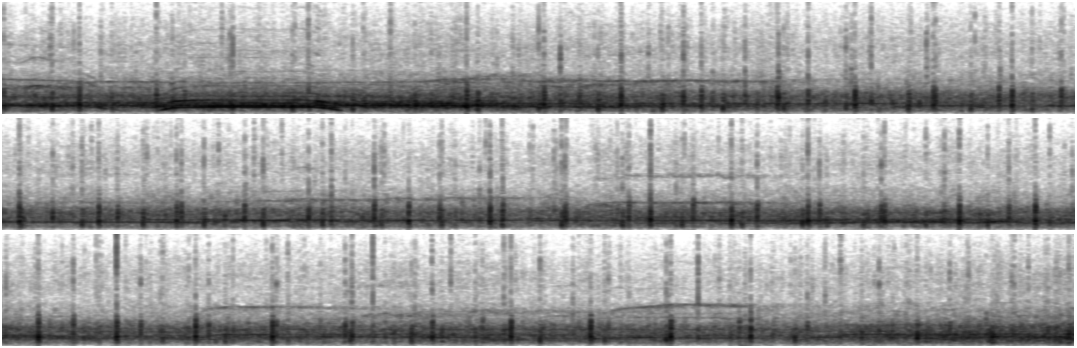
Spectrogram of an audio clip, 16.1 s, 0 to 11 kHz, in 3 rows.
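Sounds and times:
audience applauding: 0.0 - 16.0.

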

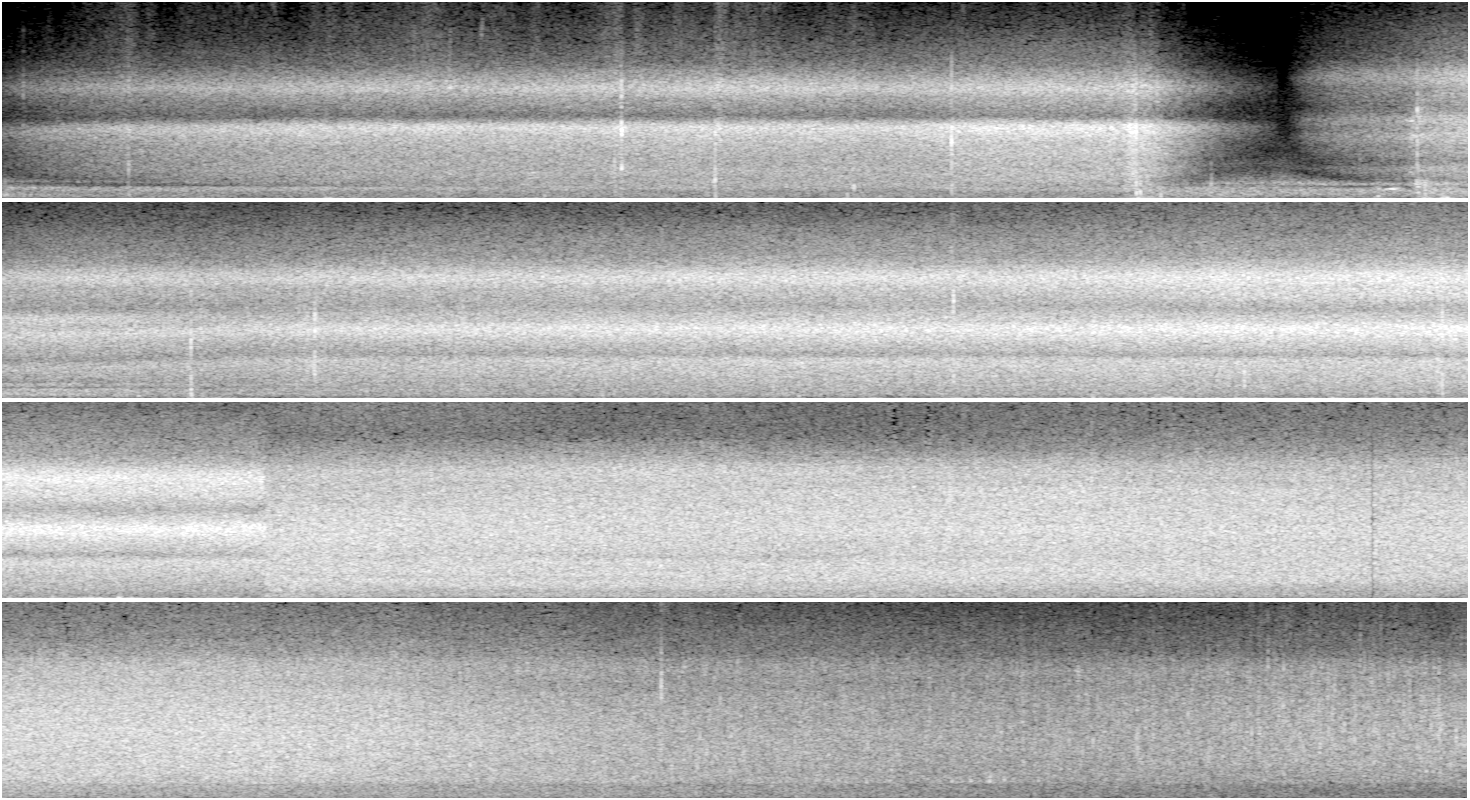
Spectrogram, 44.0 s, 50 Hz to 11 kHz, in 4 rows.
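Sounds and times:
stream rushing over boulders: 10.4 - 43.9.

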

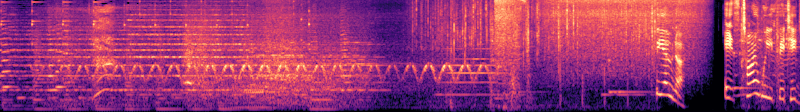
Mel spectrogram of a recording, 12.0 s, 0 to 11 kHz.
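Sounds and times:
background music: 0.0 - 7.4
cartoon siren wailing: 2.6 - 7.4.

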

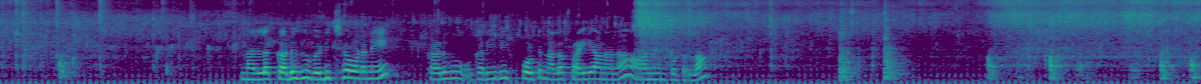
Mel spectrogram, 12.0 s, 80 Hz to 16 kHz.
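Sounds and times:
seeds sizzling in hot oil: 0.0 - 12.0
spatula knocking against pan: 9.9 - 12.0.

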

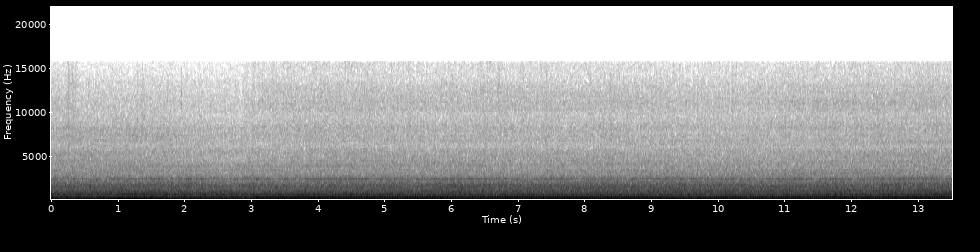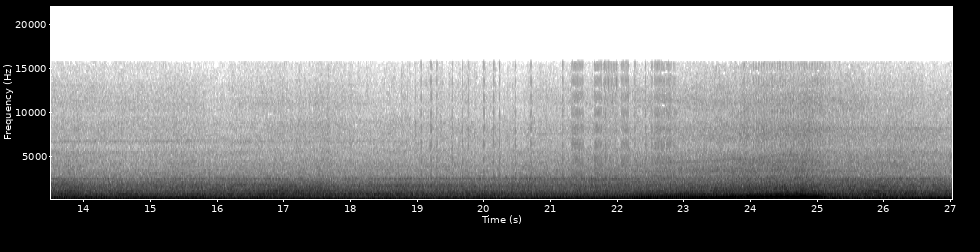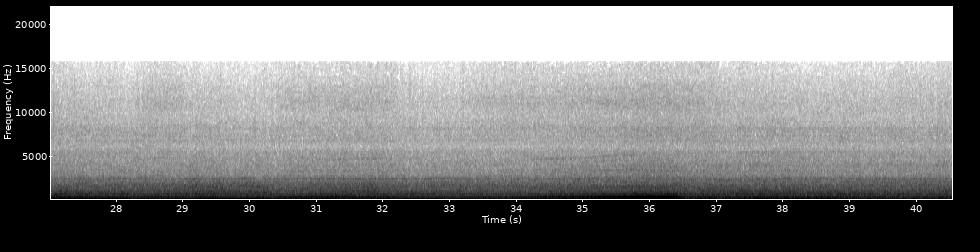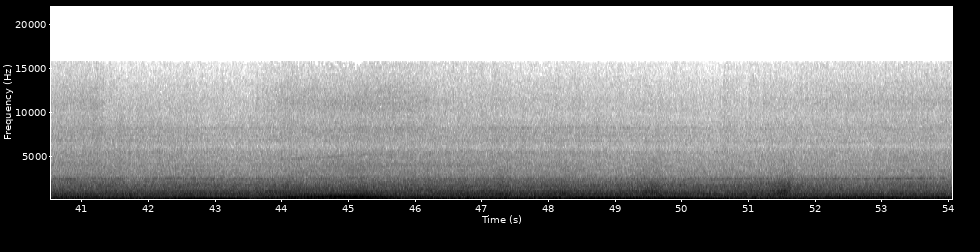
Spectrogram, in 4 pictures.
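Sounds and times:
motorcycle engine revving: 19.0 - 29.3, 30.0 - 54.0.

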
